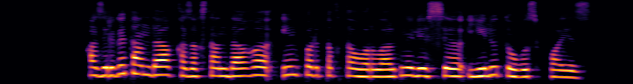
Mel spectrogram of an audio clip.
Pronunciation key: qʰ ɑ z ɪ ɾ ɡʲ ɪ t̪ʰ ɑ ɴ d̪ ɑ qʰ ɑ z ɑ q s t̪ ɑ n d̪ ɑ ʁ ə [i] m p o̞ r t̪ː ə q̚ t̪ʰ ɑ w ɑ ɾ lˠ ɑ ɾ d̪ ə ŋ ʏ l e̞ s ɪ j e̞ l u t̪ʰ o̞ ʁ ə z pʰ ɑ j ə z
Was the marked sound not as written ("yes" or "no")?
no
